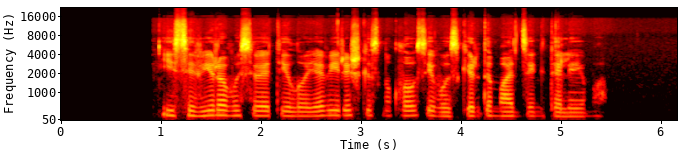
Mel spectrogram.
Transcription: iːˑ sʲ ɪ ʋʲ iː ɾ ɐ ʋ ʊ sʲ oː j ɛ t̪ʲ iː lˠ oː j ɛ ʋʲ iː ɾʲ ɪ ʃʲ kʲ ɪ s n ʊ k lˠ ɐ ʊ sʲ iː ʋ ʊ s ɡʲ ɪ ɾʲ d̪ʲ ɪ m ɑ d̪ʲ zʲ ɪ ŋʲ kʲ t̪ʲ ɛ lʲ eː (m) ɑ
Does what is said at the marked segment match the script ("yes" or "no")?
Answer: yes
